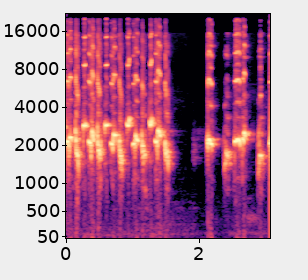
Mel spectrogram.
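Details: Yellow-vented bulbul, gacor 'ngalas tajam' song meant to provoke answering birds: a fast warbled chatter for about a second and a half, a pause, then a few separate rising whistled notes.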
